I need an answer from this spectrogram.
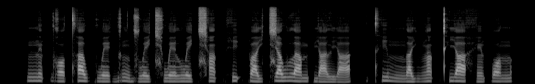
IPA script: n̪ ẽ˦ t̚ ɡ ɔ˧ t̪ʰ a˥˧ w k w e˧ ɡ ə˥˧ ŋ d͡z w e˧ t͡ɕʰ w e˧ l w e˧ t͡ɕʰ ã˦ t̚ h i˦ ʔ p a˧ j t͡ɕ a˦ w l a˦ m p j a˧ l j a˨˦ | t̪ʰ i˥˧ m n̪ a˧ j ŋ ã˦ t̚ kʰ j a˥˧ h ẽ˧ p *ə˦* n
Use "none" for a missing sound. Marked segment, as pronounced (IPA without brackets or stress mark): ɔ˦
